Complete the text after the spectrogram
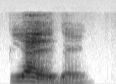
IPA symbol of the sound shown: è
